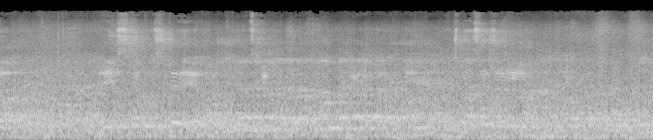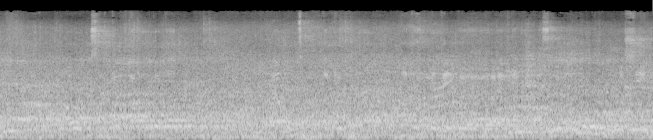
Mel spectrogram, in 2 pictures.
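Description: A man speaks steadily through a microphone over loudspeakers in an open, echoing space.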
